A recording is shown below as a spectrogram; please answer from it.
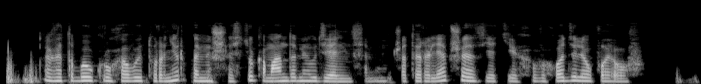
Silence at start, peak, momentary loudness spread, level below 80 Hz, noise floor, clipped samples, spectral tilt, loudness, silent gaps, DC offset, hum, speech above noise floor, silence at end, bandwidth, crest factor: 0.05 s; -2 dBFS; 9 LU; -52 dBFS; -43 dBFS; under 0.1%; -7.5 dB/octave; -19 LUFS; none; under 0.1%; none; 25 dB; 0.2 s; 7.2 kHz; 18 dB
